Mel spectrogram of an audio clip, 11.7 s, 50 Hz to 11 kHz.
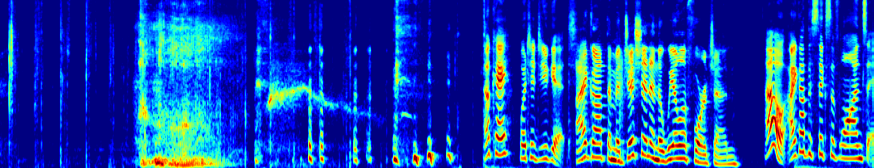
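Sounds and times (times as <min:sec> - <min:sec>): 
person snoring: 0:01.8 - 0:03.3
thin whistling breath: 0:03.4 - 0:04.6
speech: 0:04.1 - 0:04.9, 0:06.6 - 0:11.6.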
